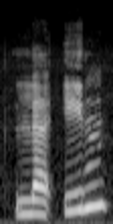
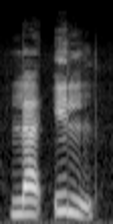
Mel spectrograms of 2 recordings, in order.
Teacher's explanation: گویا در خواندن، در نطق نون حتی شنیده نمیشود. ما به جایی که لئن بگوییم میگوییم لئل. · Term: ادغام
